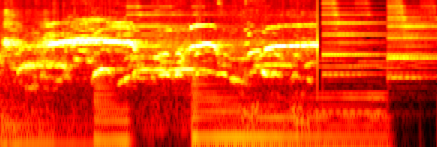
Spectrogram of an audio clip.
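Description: Loud high-pitched screams from riders on a swinging pirate-ship fairground ride, over background music with a bass beat. About three seconds in, the screams stop and steady electronic keyboard tones take over.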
